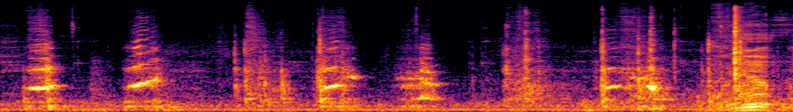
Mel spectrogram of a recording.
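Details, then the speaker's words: Old sewing machine turned by hand wheel stitching webbing through thick Carhartt coverall fabric: rhythmic squeaks about twice a second with each turn; machine squealing under heavy load. "Roll the wheel by hand. Oh, you hear it squealing? It's not liking"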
